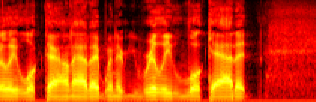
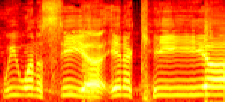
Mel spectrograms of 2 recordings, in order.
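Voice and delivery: much higher, louder Kermit-style puppet yell; Muppet voice; 12 semitones higher, 5 dB louder than usual. Retold or imitated. Mocking the Kia Muppet spokesperson, much higher puppet yell. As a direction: squeak it out like a creepy Muppet. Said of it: "the Muppet does the whole Kermit the Frog shake".

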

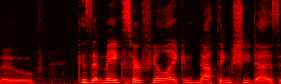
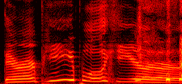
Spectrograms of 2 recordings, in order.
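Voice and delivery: high, loud and drawn-out mom impression; hammed-up mom asking, high and slow; mock mom voice; 7 semitones higher, 12 dB louder, slower than usual. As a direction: stretch it out loudly as an exaggerated mother. Mocking voice for the mom.

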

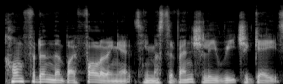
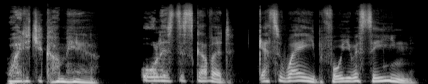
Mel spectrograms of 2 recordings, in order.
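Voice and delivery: put-on high, urgent girl's warning; hurried high warning; excited whisper; 9 semitones higher than usual. A narrator's reading. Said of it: "exclaiming as she did so in an excited whisper".

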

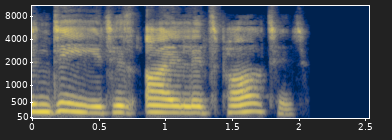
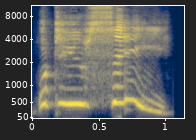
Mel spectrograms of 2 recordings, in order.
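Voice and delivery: high, loud eager question; begging; 6 dB louder than usual. A narrator's reading. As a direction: demand an answer, pleading. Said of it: "begged Abu".

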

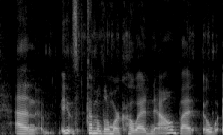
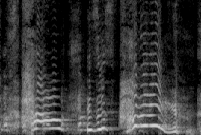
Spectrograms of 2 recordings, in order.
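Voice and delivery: very high, drawn-out comic wail; wailing disbelief; 5 dB louder, much slower than usual. Retold or imitated. Hunter as the shot bird flies again, wailing in disbelief. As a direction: wail it slowly and loudly.

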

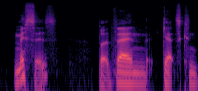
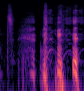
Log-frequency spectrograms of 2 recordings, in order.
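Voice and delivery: high, loud cackling laugh; real helpless laughing fit; loud burst of laughter; 11 semitones higher, 9 dB louder than usual. Real, not acted. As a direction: let the laugh explode out. Cracking up at the story.

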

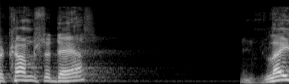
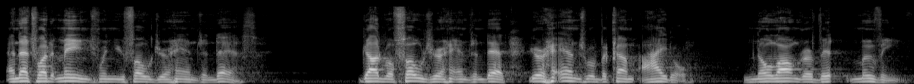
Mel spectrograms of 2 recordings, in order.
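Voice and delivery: hushed preaching; 9 semitones lower, 7 dB quieter than usual. Acted. Preacher hushed before the congregation, low and soft. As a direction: speak quietly about death. Quiet opening on death.

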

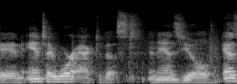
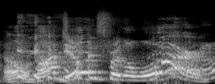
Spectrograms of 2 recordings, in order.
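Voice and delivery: mock shocked gasp; 10 semitones higher, slower than usual. Mocking shocked public reaction.

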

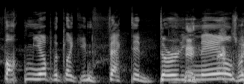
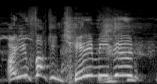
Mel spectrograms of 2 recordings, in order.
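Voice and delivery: higher-pitched indignant rant; mock outrage; 7 semitones higher than usual. Yelling at a cyclist on the sidewalk, mock outrage. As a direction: act out berating a stranger.

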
